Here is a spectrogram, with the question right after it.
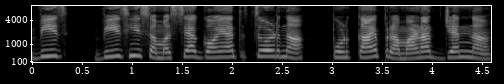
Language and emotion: Goan Konkani, neutral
